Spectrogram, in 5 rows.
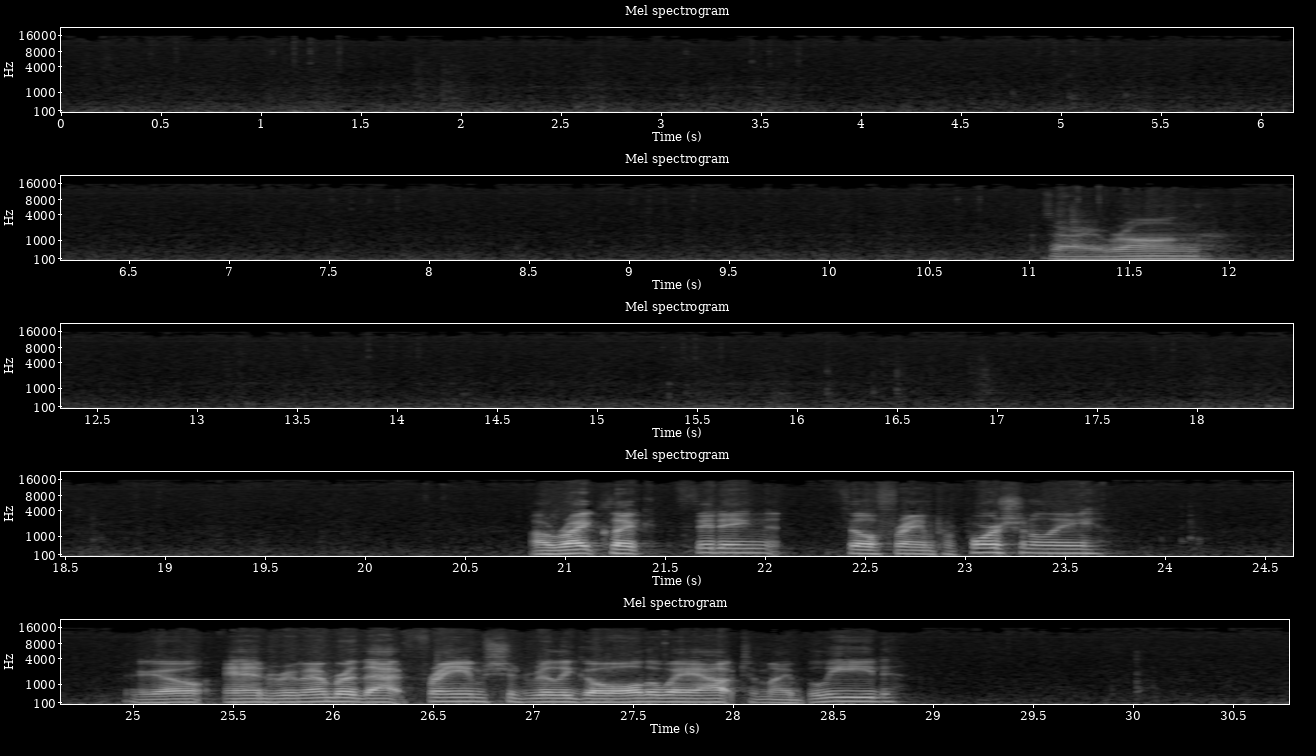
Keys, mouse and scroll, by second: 0.6 middle click, 1.2 click, 2.8 click, 3.5 click, 3.7 click, 5.2 click, 7.7 click, 7.9 click, 9.2 click, 9.4 click, 10.8 click, 11.4 click, 13.9 click, 14.2 click, 15.5 click, 15.7 click, 17.9 click, 19.0 click, 20.4 right click, 23.7 click, 26.5 click, 29.4 click.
